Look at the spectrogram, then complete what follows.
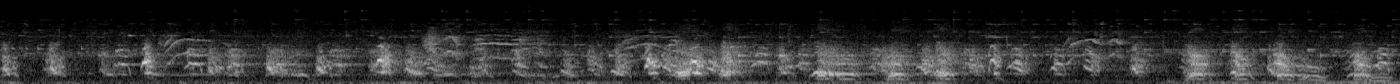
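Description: A pack of hunting dogs giving tongue on a chase: many dogs barking, baying and yelping over one another in a dense, continuous chorus.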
